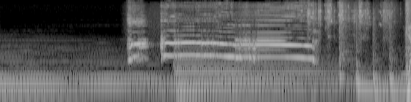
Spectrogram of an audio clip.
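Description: Soft, sleepy music, then about a second in a loud rooster crow: a short first note followed by one long held call that breaks off near the end.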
